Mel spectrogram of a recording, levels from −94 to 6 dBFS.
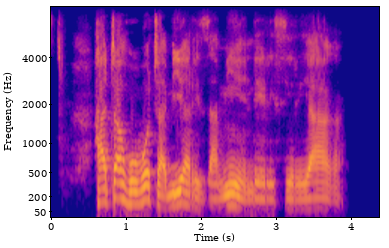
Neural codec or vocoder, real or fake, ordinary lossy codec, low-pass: none; real; Opus, 32 kbps; 7.2 kHz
